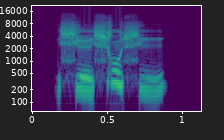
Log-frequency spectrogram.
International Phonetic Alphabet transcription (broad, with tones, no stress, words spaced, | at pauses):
ɕe˨˩˦ɕɔ˥˨ɕi˨˩˦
